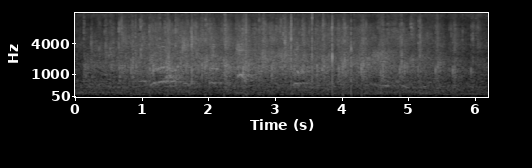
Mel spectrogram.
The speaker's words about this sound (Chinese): 哎，请我们用热烈的掌声欢迎马云主席这个入场，谢谢。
